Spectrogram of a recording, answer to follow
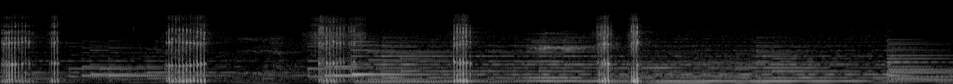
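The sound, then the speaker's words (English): A voice imitates loud snoring, as of someone falling asleep in church when the word of God begins, with a series of rough, snorting bursts at irregular intervals, prominent over a steady background hum. “You snore, then you open your mouth.”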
